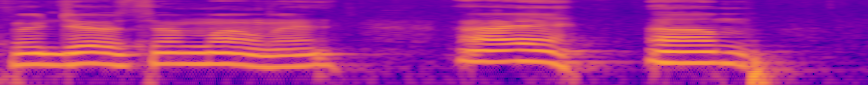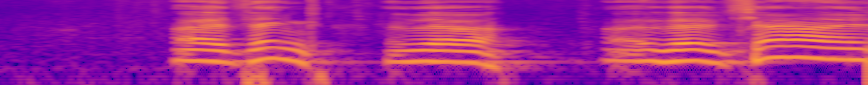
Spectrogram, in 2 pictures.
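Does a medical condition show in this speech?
Yes: ALS; speech slowed and softened.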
